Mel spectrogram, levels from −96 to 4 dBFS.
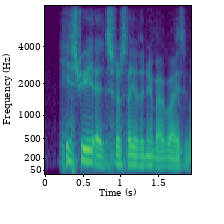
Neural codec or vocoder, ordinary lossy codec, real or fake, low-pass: codec, 16 kHz, 0.8 kbps, ZipCodec; none; fake; none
